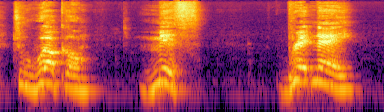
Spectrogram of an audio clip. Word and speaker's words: Brattnae: Basically, you could just call me Brattnae or.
